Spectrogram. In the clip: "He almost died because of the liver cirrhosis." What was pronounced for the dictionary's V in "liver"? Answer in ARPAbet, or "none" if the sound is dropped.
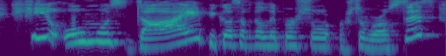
B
